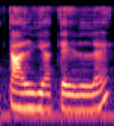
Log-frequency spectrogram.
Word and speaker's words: tagliatelle: I find it just easier to pronounce because you say tall, tal, and then yatelle. So if you can finish the l and then do the ya, and you just smush them together.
